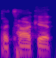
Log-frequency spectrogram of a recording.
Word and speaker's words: Pawtucket: I try to correct my Rhode Island accent so I can pronounce that correctly if anybody wanted to Google it. We call it Pawtucket.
